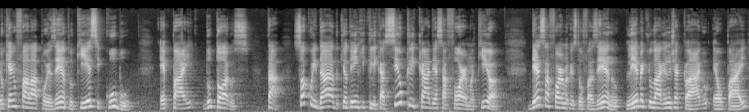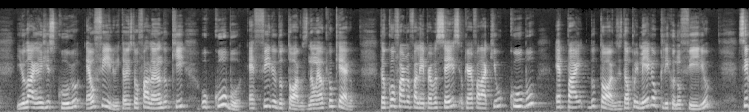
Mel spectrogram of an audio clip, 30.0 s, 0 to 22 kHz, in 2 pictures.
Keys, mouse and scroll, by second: 3.8 right click, 6.5 right click, 8.5 shift+right click, 9.6 shift+right click, 22.6 right click, 27.1 right click.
